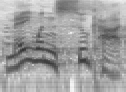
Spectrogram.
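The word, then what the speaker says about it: Maewyn Succat: Maywin Sukkot, I guess, is about the best way you can go about pronouncing that if you speak Gaelic.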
